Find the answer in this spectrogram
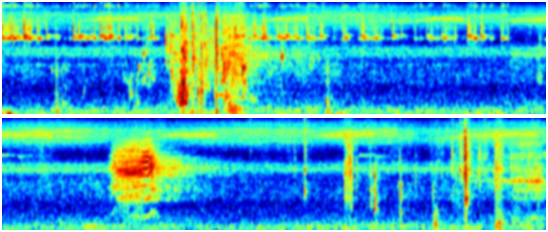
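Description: A Murray cod being released into shallow river water, splashing about two seconds in, with water trickling after it and a shorter noise a few seconds later. Insects trill steadily in the background.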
